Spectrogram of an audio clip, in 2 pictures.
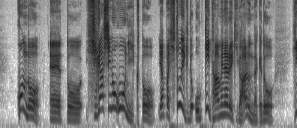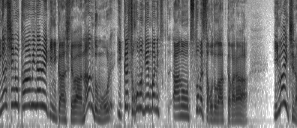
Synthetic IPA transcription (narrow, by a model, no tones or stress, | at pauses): kõ̞nd̪o̞et̪ːo̞çiɡaɕino̞ɦo̞ːɲ̟iːkɯ̟̥t̪o̞japːaiçi̥t̪oe̞k̬ʲid̪e̞ʔokʲːiːt̪aːmʲĩnaɾɯ̟e̞kʲiɡaːɾɯ̟̃nd̪ake̞d̪o̞ | çiɡaɕino̞t̪aːmʲinaɾɯ̟e̞k̬ʲiɲ̟ikãɰ̃ɕi̥t̪e̞βanãnd̪o̞moːɾe̞ikːaiso̞ko̞no̞ɡẽ̞mbaɲ̟iano̞t͡sɨ̥t̪ome̞tet̪ako̞t̪o̞ɡaːt̪ːakaɾa̰ | imait͡ɕina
